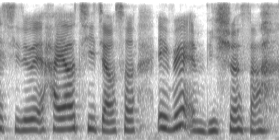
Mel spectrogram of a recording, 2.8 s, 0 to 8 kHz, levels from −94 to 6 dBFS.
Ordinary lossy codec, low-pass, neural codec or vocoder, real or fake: none; 7.2 kHz; none; real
